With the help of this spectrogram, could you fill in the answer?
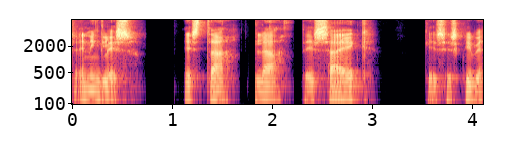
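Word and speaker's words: DSAEK: por sus siglas en inglés está la de SAEC, que se escribe D S a E k y luego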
